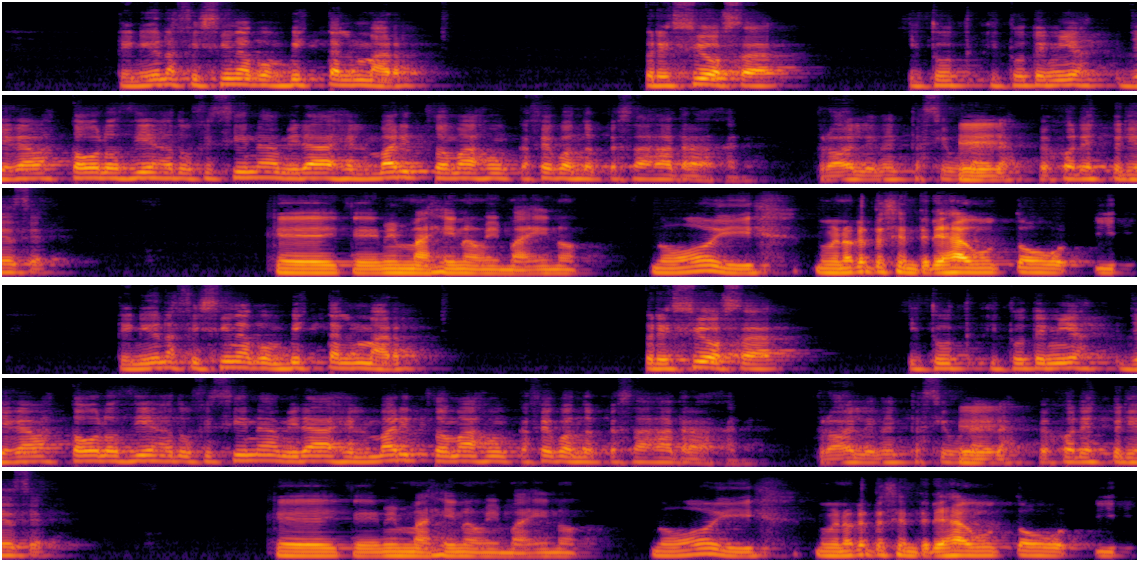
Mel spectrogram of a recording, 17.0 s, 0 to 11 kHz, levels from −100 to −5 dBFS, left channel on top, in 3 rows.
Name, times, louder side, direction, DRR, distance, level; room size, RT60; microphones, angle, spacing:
voice 1, 0.6-2.1 3.2-3.9 4.5-9.4 9.8-11.6, left 2 dB, 10° right, 4 dB, 1.3 m, -32 dB
voice 2, 12.7-14.2 14.6-16.9, left 3 dB, 35° left, 15 dB, 0.7 m, -29 dB
17.5 x 15.5 x 4.4 m, 0.37 s
head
